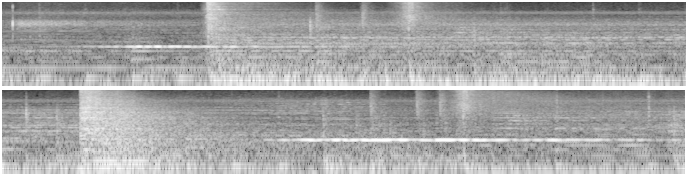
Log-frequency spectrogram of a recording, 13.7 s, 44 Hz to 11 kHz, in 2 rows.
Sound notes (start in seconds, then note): 0.0 scary music, crickets; 7.6 jump scare; 11.2 scary music, crickets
